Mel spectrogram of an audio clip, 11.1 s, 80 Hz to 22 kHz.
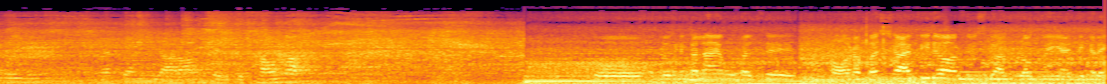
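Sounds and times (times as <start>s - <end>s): vehicle engine humming: 5.2s - 11.0s.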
